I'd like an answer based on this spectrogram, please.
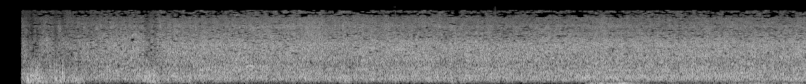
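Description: Heavy hailstorm: a dense, steady roar of hail and wind pouring down outside open entrance doors.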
